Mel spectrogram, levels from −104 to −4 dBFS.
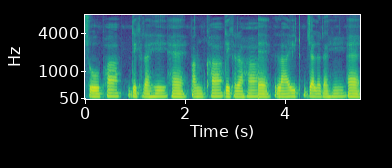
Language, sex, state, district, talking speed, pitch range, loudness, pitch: Hindi, male, Uttar Pradesh, Jalaun, 130 wpm, 105-110 Hz, -17 LUFS, 105 Hz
